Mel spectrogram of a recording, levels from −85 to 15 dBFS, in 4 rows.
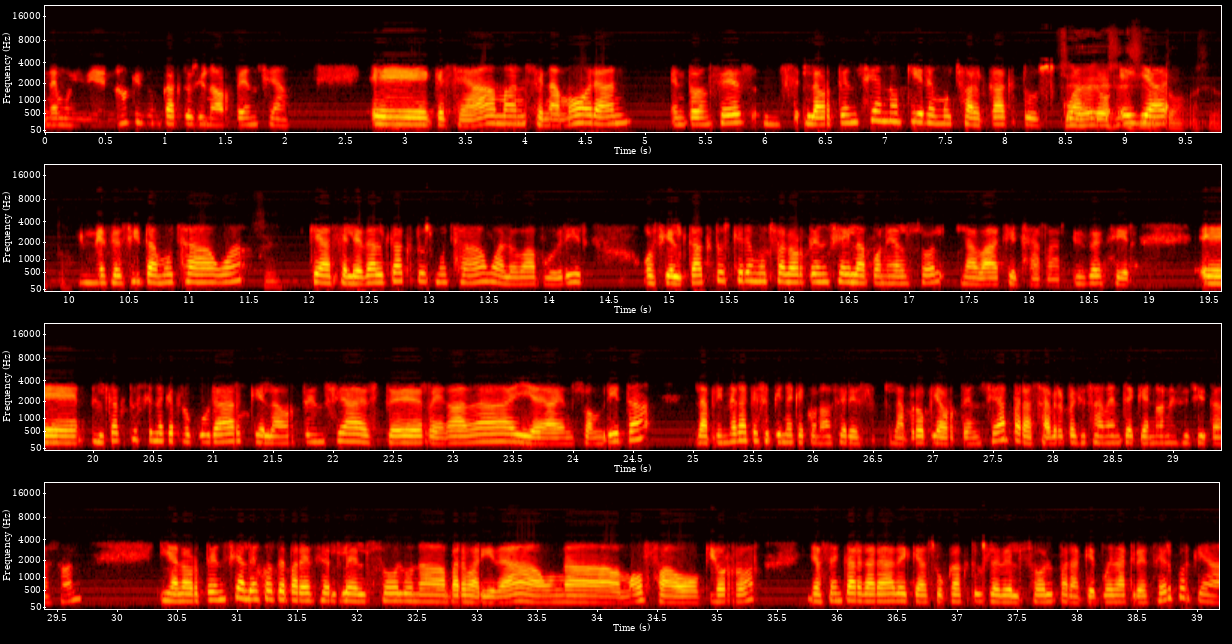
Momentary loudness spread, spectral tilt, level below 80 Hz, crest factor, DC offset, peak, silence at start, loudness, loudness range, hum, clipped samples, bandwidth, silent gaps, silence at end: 11 LU; -5.5 dB/octave; -78 dBFS; 18 dB; under 0.1%; -6 dBFS; 0 s; -25 LUFS; 4 LU; none; under 0.1%; 11.5 kHz; none; 0 s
